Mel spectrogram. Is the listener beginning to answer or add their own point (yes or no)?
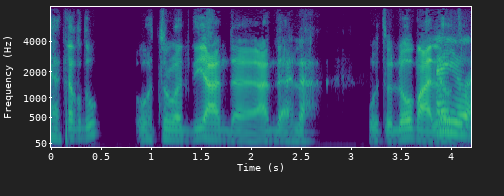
no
